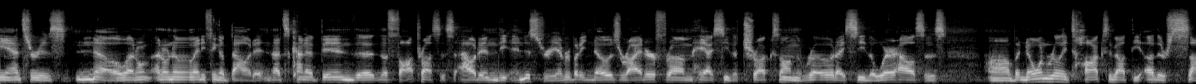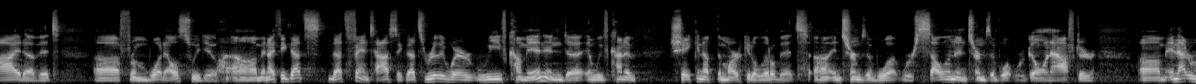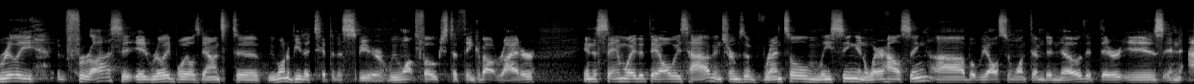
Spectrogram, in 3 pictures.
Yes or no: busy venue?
yes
